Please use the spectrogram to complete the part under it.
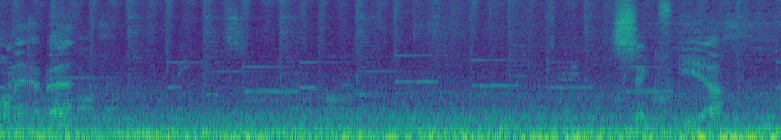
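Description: A car accelerates on a road during a driving test, its engine a steady low rumble heard from inside the cabin, with a voice faintly present.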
